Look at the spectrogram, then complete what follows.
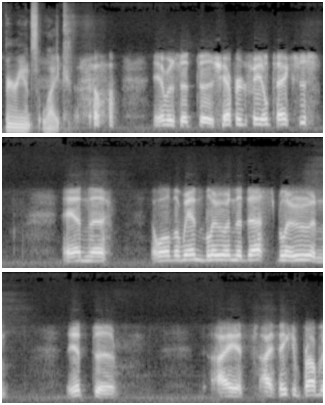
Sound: laughs

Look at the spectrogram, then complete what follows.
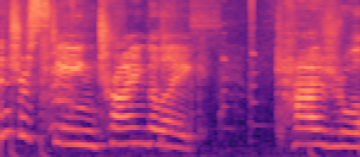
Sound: beeping

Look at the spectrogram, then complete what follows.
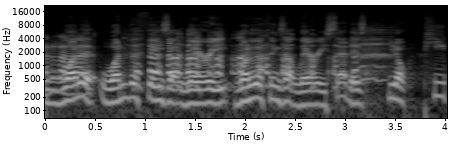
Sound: laughs

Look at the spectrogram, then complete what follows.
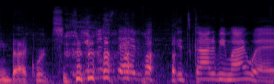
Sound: laughs

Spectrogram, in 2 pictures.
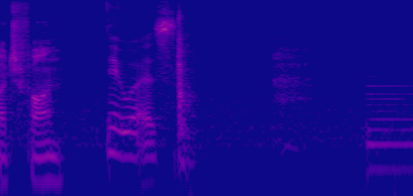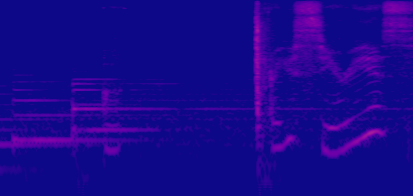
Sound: light switch clicks

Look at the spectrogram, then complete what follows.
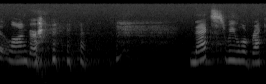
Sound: laughs

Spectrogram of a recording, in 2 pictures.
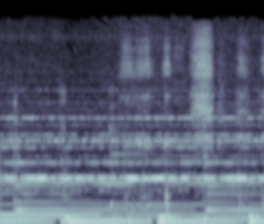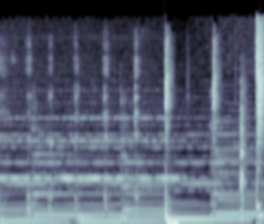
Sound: kenny chuckles

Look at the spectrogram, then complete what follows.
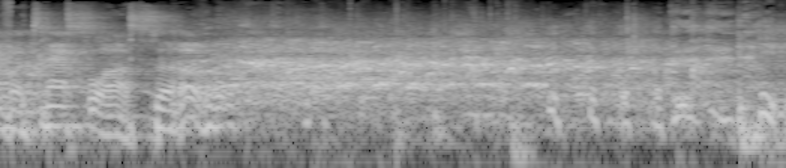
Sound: audience laughing

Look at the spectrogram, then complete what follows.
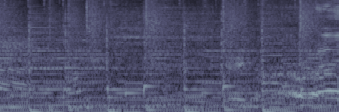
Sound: group applauds

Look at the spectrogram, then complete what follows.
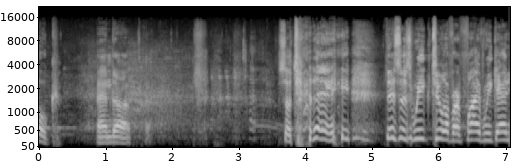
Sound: congregants laugh

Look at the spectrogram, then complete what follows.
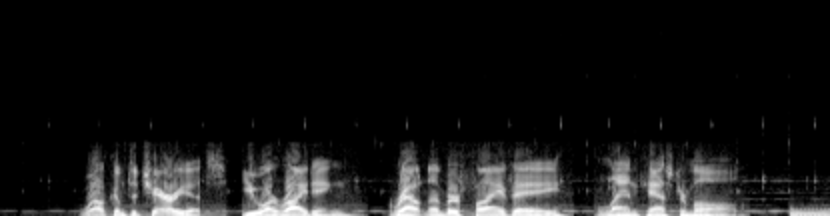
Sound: bus announcement

